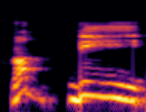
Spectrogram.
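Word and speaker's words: ربّي: Mais il y a une shedda. Donc on va dire rabbi, rabbi. D'accord? Rabbi. Voilà. Donc comment dire, on double la consonne.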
